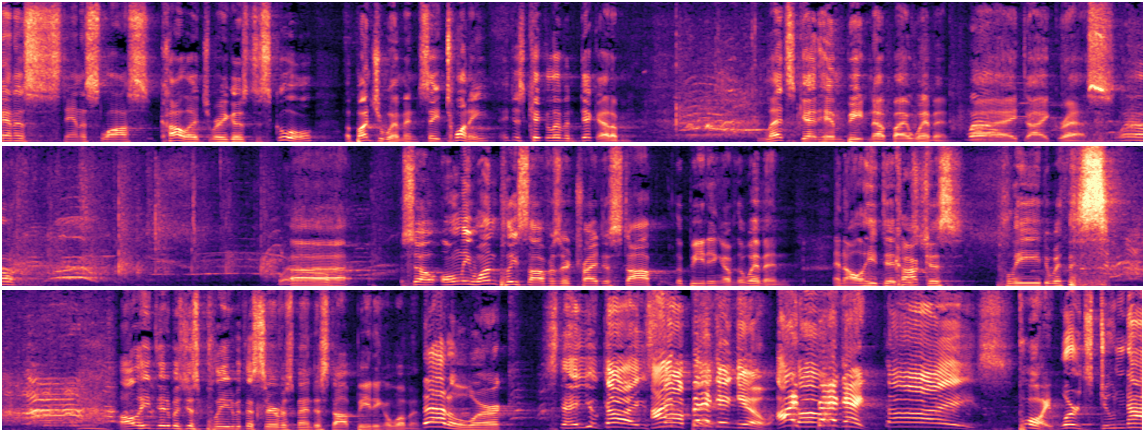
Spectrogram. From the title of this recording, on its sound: Live in Detroit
